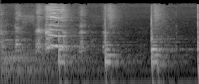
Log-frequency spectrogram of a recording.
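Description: A rooster crows in a strained, harmonic call, followed by three short, sharp bursts spaced evenly about half a second apart. No voices.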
